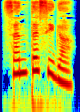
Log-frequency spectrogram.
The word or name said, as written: ಸಂತಸಿಕೆ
